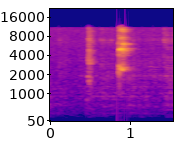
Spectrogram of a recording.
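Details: Pet rosy-faced lovebird making two quick shrill chirps in close succession, the second louder and buzzier, over a quiet indoor background.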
